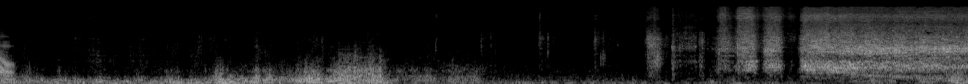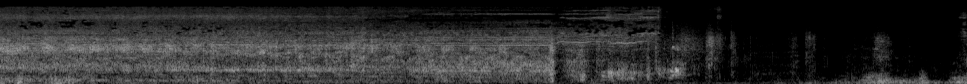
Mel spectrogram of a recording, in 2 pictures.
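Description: Cordless drill spinning an ice auger through lake ice: a loud, steady grinding scrape of the blades cutting ice that starts about halfway in, runs for about eight seconds and stops suddenly shortly before the end. Before it come a few handling knocks.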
